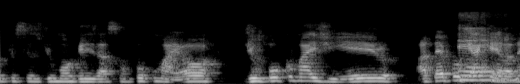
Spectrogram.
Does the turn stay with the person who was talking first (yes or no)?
yes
